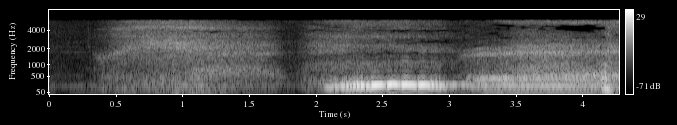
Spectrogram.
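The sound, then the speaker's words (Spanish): A voice mimics a man's loud, heavy breathing: a long rasping exhale, a brief pause, then a stronger throaty, snort-like breath that drags on, with no words spoken. “No, y se oye la respiración. De no, se oye, porque él tiene una respiración fuerte.”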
